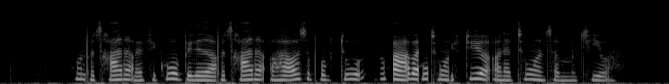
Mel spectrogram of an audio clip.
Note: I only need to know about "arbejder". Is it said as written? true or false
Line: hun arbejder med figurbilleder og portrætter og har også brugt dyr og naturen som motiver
false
